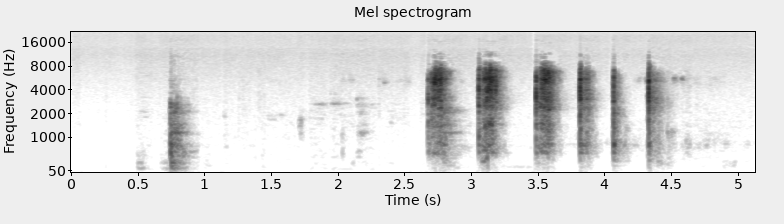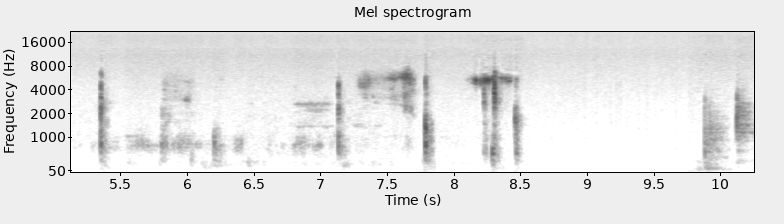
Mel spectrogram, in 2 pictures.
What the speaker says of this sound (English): I'm going to cut right in the middle.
